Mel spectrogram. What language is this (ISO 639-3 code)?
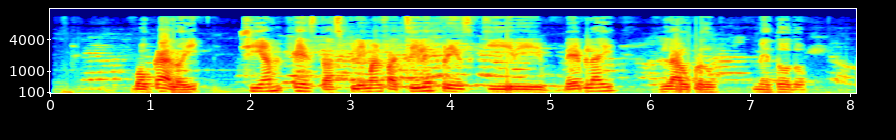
epo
